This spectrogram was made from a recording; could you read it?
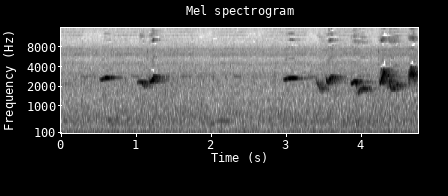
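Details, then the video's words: Lure recording of a robin singing in nature in the mountains of East Java, Indonesia: two short whistled phrases, a quiet gap of nearly two seconds, then a quicker burst of sweet, rising and dipping warbled notes. "pancingan robin macet ampuh || suara robin di alam"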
